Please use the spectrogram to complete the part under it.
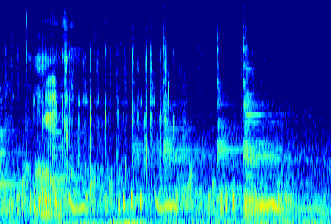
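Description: Pigeons cooing: a series of low, warbling coos repeating at an uneven rhythm, moderately loud over a faint background of other noise.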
